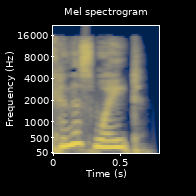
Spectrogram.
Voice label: cant this wait, scientist female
